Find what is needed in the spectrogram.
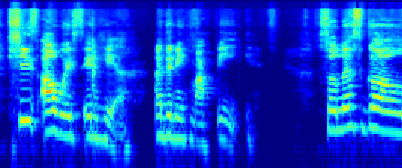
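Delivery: ordinary delivery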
